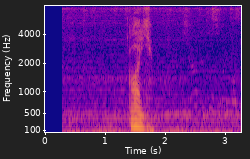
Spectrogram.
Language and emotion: Russian, neutral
